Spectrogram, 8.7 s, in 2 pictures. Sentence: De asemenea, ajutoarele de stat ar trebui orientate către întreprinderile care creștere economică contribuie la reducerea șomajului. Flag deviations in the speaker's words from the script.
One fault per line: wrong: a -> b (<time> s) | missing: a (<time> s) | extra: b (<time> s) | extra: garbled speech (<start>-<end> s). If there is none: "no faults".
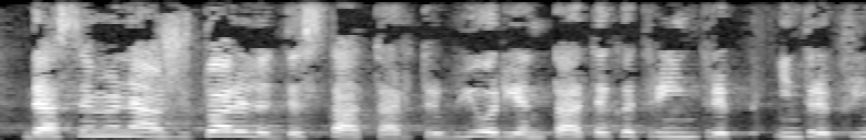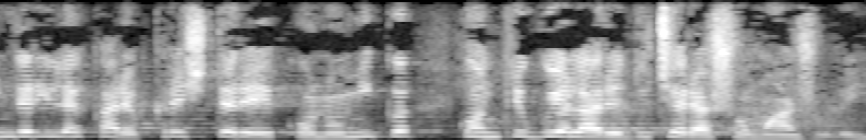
no faults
